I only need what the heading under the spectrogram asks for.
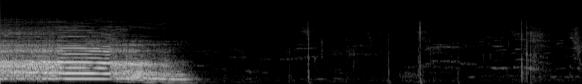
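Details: Calf, just 14 days old and bred by artificial insemination, lets out a loud, harmonic bawl for nearly two seconds. The bawl drops in pitch and fades at the end, then only faint clicks and handling noises follow.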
